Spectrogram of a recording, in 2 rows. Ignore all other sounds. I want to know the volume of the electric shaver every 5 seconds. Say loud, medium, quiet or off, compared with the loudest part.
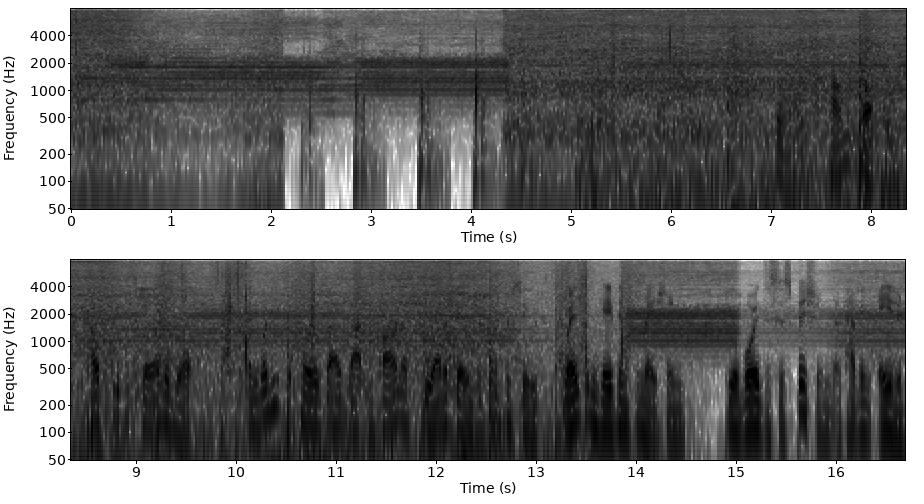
loud, loud, loud, medium.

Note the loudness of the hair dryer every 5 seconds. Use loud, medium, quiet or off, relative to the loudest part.
loud, loud, loud, off.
